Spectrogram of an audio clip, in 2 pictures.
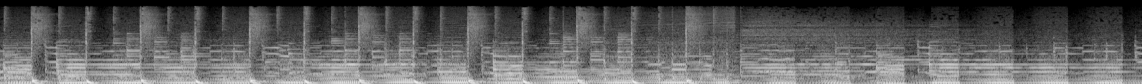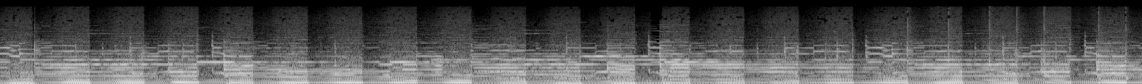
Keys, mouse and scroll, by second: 0.4-0.8 ctrl+scroll down 4, 1.1 ctrl+click, 2.2 ctrl+d, 3.4 click, 4.5-5.9 ctrl+shift+drag, 6.8 ctrl+d, 7.1-10.4 ctrl+drag, 11.4 shift+click, 12.8 ctrl+KP_Subtract, 15.0-20.7 drag, 21.4 click, 22.5 click.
